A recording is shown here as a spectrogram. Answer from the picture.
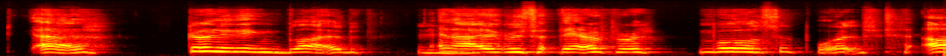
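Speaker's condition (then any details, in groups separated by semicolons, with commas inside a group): Cerebral palsy; spasticity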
